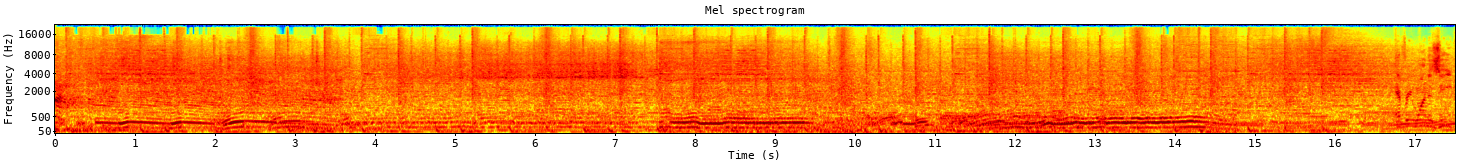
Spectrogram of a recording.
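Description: Dirt bikes race through a pro hard enduro event in Little Hocking, Ohio, engines rising and falling in rough revving sweeps at mid distance, with someone talking over the top almost the whole time.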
